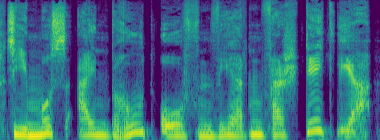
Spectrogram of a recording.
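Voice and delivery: langsam und etwas höher, wütend gepresst; kalte Wut. A narrator's reading. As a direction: jedes Wort langsam hinausgeschleudert vor Zorn. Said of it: "schrie sie". (Diana schreit den König in kalter Wut an)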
